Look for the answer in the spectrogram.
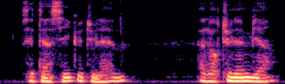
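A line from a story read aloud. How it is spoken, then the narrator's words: Sighing. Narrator (French): reprit-elle en soupirant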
